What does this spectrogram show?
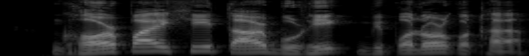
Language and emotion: Assamese, neutral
